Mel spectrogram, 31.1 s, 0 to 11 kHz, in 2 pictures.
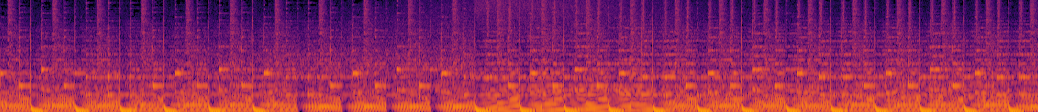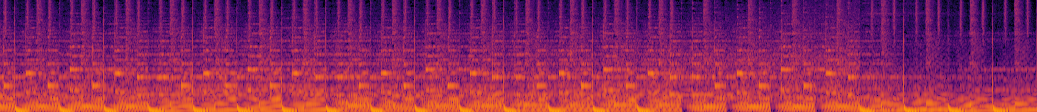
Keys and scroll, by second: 1.3 ctrl+t, 19.8 ctrl+t, 29.1 ctrl+j, 29.5 ctrl+t.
